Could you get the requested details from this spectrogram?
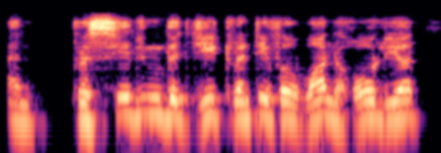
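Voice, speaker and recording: Man, emphatic commentator, glitching breaking-up call audio, dull lo-fi sound, mellow dry voice. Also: on the high side, fast talker, husky, no room sound. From India. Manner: emphatic, repeats words for stress. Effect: glitching, breaking-up video call audio. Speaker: political commentator guest. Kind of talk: remote panel discussion. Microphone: video call.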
